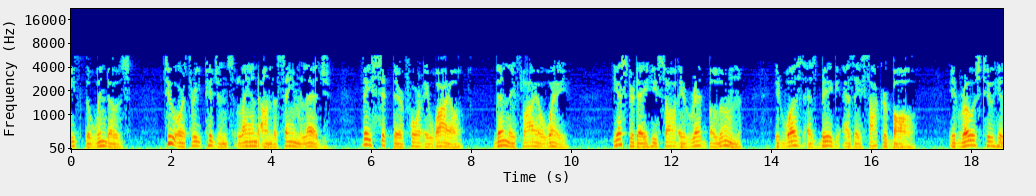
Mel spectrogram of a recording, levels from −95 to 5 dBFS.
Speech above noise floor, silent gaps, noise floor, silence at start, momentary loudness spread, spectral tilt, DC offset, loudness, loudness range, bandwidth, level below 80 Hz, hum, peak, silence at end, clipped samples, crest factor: 24 dB; none; -44 dBFS; 0 s; 9 LU; -12 dB/octave; 0.5%; -20 LUFS; 1 LU; 5.8 kHz; -36 dBFS; none; -2 dBFS; 0 s; under 0.1%; 18 dB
